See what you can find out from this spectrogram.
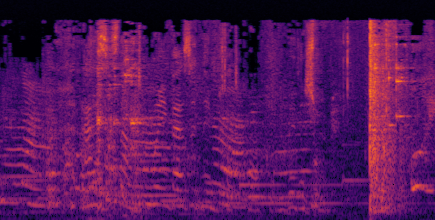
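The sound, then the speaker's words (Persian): Voices talk for several seconds, then a sudden loud crash of flowerpots smashing breaks in near the end, followed by a couple of smaller clattering impacts. “اینا همه گلدونا رو زدن شکستن.”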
